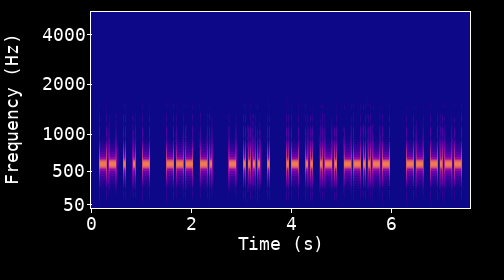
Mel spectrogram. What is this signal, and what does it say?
Morse code, heard as a keyed tone, about 25 wpm, 600 Hz. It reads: MEET ON THE AIR, MY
